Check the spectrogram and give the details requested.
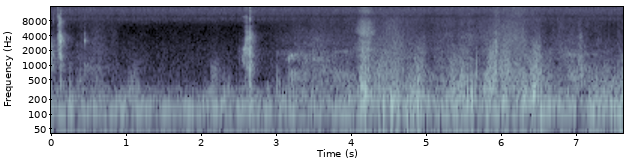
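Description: Several sharp sneezes a few seconds apart in a small quiet room, a run of repeated sneezing.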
